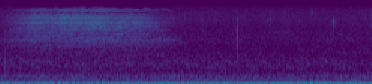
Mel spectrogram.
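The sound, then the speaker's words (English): A deep breath is drawn in as a broad, breathy rush of air that lasts about a second. It then gives way to quieter breathing over a steady low hum. “Deep breath.”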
